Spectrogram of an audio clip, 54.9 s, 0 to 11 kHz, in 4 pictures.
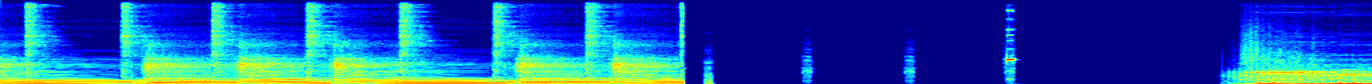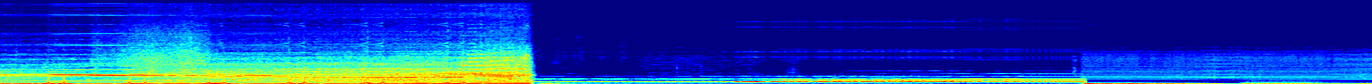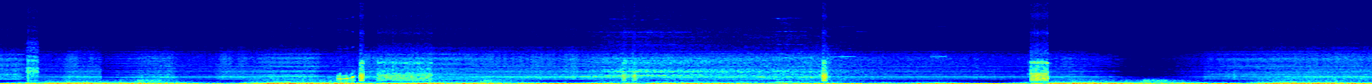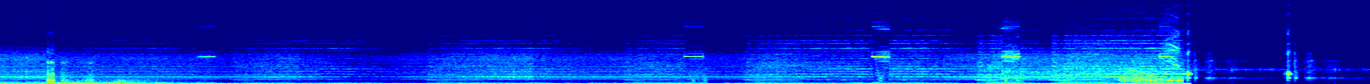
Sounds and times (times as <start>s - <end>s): Music: 0.0s - 6.9s, 12.5s - 25.9s, 43.6s - 53.1s.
